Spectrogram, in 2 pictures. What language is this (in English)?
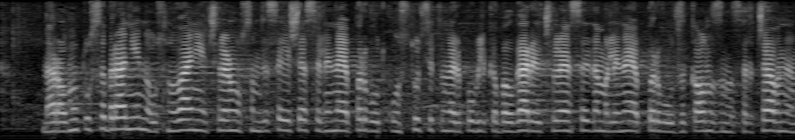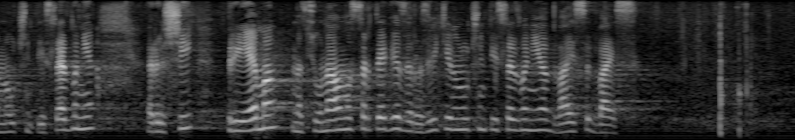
Bulgarian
